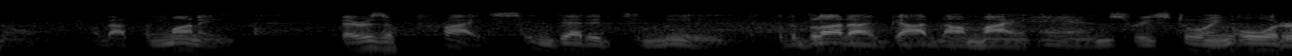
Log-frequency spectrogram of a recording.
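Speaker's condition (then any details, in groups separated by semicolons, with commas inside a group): No condition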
